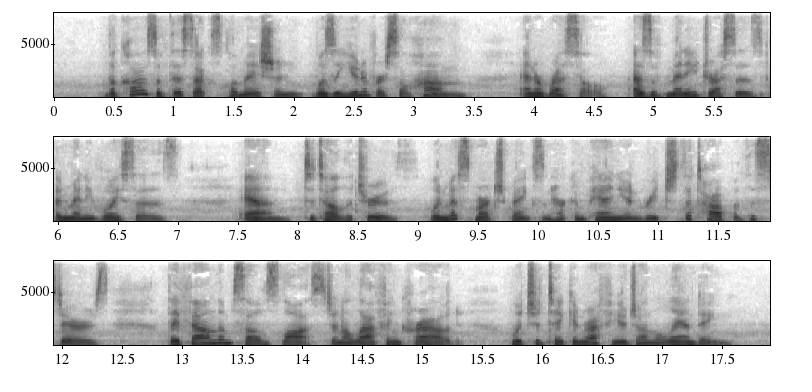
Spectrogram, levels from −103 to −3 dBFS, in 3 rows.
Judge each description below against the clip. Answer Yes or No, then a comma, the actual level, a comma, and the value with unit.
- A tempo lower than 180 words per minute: Yes, average, 170 wpm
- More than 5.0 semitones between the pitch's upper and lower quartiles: Yes, wide, 5.4 semitones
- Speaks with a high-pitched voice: Yes, high, 200 Hz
